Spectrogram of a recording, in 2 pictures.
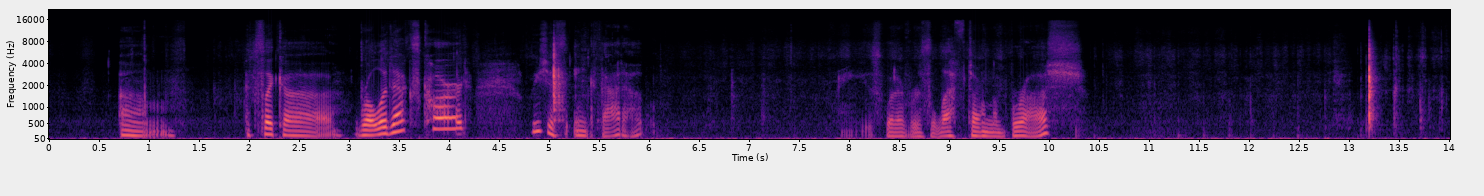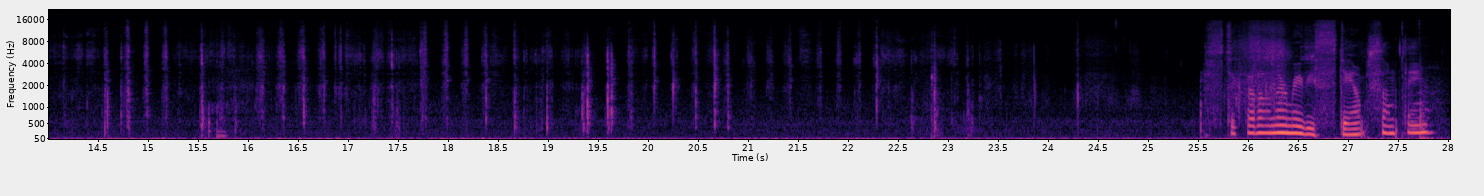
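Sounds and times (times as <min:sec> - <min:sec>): brush rubbing on card: 0:25.8 - 0:26.7.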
